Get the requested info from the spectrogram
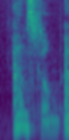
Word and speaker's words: Anscombe: Du har ju översatt en, en um, artikel här också om hur uttalar man hennes efternamn? – Anscombe. – Anscombe, tror mm. jag.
